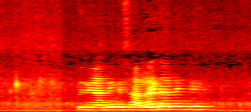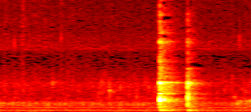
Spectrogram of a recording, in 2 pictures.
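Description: Ground spices tip from a dish into a pan.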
